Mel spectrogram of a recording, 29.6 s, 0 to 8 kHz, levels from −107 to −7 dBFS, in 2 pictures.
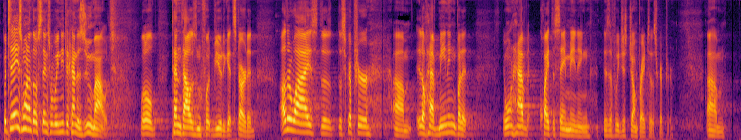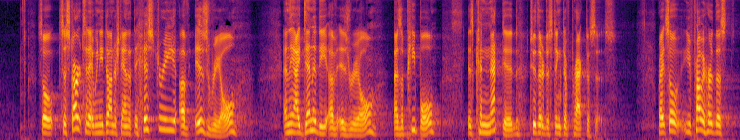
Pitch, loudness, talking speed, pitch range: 160 Hz, -21 LUFS, 175 wpm, 135-185 Hz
